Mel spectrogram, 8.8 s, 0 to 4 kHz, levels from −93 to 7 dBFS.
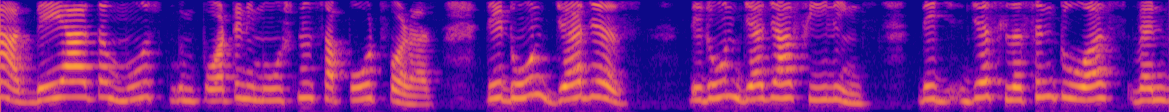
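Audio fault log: No faults are audible in this speech clip.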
